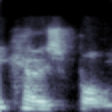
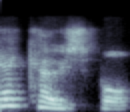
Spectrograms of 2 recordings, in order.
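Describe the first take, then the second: First: The first vowel sounds like the one in eek. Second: The first vowel sounds like the one in echo. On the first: This follows how the name is spelled. "I call it the Eco Sport because it doesn't say Echo" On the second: This is the maker's own pronunciation. "Ford calls it the Eco Sport"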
